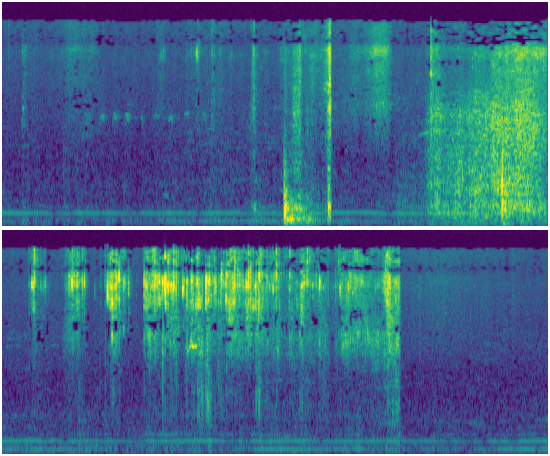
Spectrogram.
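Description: Fertilizer water poured from a plastic jug onto potting soil in plastic stacking planters, splashing in two spells, about four and seven seconds in. A couple of sharp knocks come just before the first pour.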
